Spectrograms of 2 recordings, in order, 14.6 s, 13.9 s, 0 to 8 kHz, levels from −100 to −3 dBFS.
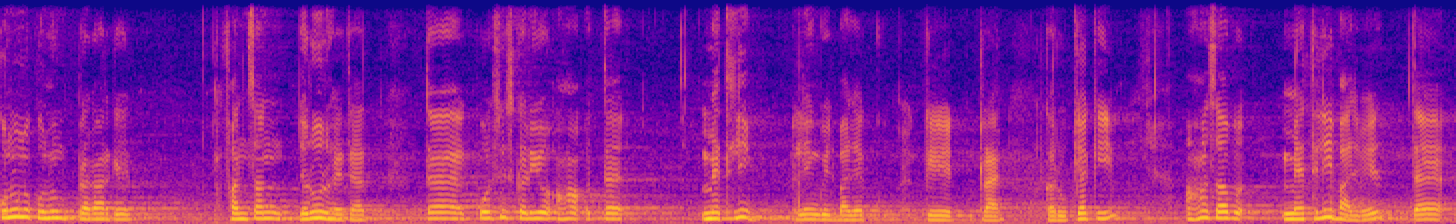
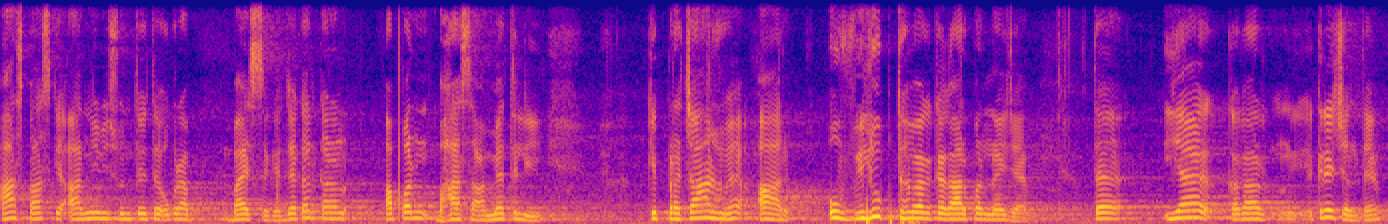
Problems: none marked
